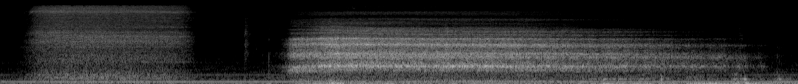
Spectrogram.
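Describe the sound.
A deep breath drawn in, then released as a long, hissing exhale during a guided breathing exercise; the airy inhale lasts about two seconds, and after a short pause the louder, breathy outflow fades slowly.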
